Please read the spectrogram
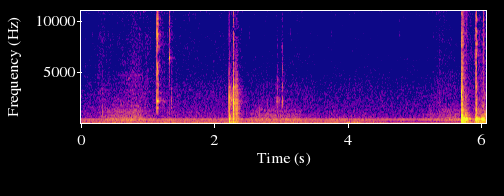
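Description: A few short clicks of small metal parts being handled and set down: the planetary gears and pins from an impact wrench's gear head. Two light clicks come about a second in, a sharper one a little after two seconds, and another just before the end, over a faint steady hum.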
